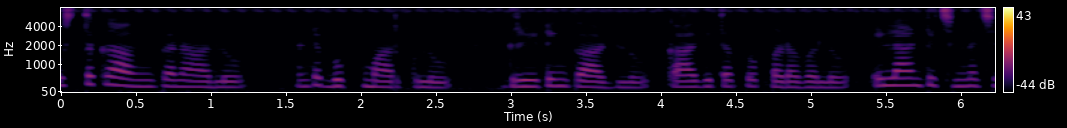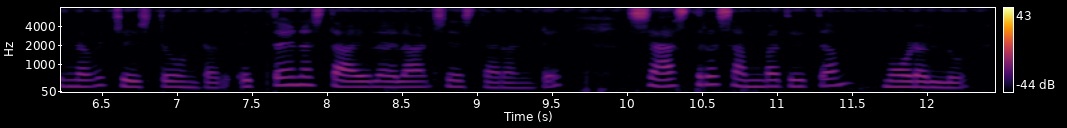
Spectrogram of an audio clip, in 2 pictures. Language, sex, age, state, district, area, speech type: Telugu, female, 18-30, Telangana, Sangareddy, rural, spontaneous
